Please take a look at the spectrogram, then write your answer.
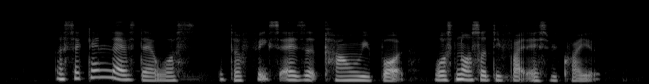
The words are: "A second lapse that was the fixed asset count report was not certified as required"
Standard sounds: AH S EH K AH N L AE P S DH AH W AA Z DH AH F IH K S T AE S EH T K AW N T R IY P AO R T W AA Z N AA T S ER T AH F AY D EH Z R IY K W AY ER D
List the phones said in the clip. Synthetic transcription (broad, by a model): AH S EH K AH N L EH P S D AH W AA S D AH F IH K S EH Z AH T K AW N R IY P AO T W AA S N AA T S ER T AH F AY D EH S R IY K W AY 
